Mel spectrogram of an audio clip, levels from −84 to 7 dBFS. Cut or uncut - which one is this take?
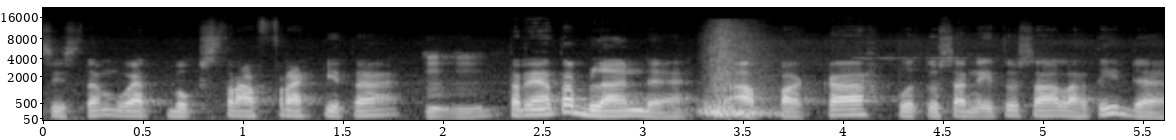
cut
